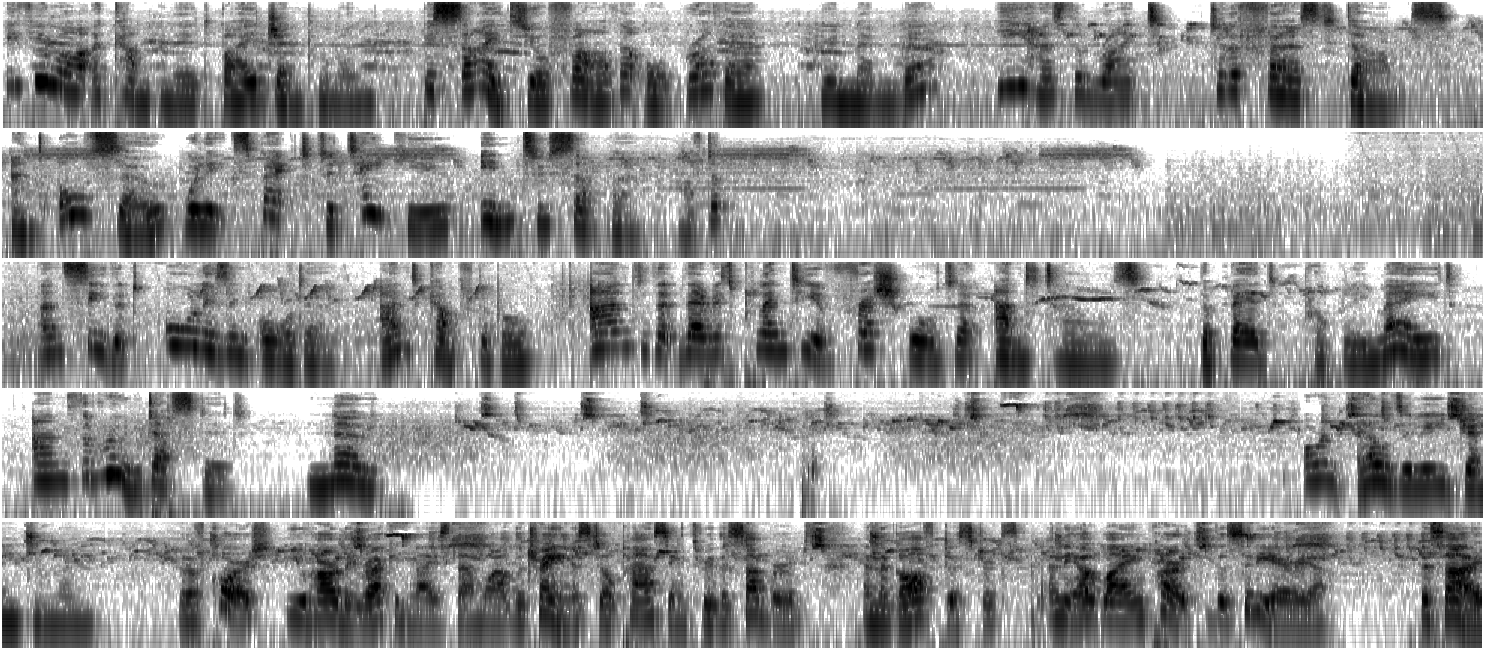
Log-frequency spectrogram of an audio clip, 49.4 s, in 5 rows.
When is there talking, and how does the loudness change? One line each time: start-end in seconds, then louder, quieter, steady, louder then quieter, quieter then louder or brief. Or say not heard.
0.0-14.7 steady
20.0-32.1 steady
38.3-49.3 steady.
